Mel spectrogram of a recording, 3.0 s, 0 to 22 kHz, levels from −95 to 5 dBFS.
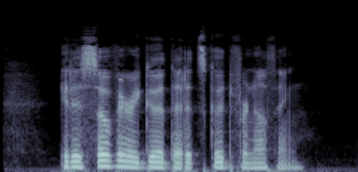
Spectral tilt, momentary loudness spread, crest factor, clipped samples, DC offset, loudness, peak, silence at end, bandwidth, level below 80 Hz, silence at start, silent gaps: -5.5 dB/octave; 12 LU; 20 dB; under 0.1%; under 0.1%; -23 LUFS; -4 dBFS; 0.45 s; 9.6 kHz; -48 dBFS; 0.5 s; none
